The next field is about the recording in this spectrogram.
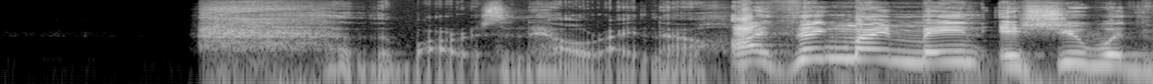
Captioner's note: sigh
